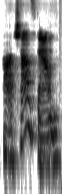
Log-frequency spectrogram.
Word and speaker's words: Charlestown: And Charlestown, Betty, or as locals say, Chazstown.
